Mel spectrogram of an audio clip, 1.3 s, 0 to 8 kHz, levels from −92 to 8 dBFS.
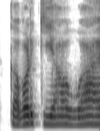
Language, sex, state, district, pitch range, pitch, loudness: Hindi, female, Jharkhand, Ranchi, 175-185 Hz, 180 Hz, -17 LUFS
